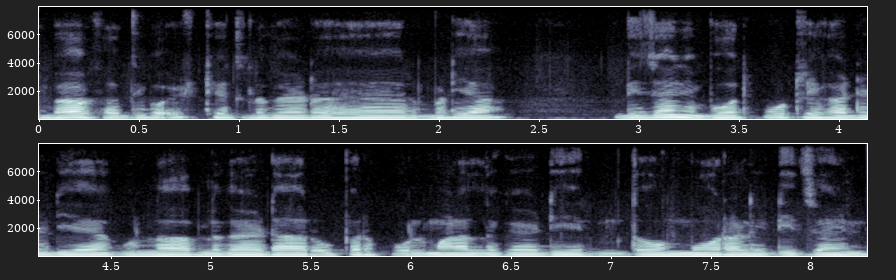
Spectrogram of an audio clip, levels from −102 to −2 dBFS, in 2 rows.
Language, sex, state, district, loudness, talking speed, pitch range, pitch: Rajasthani, male, Rajasthan, Nagaur, -16 LUFS, 175 wpm, 115-125 Hz, 120 Hz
